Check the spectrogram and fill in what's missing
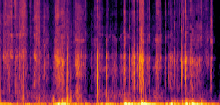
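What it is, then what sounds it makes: Wooden spoon blank being carved. A small gouge scrapes the hollow interior of a wooden spoon blank's bowl, held in the palm, in short strokes. The result is a run of quick, dry, crunchy scraping cuts, each with a soft low thump beneath it.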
